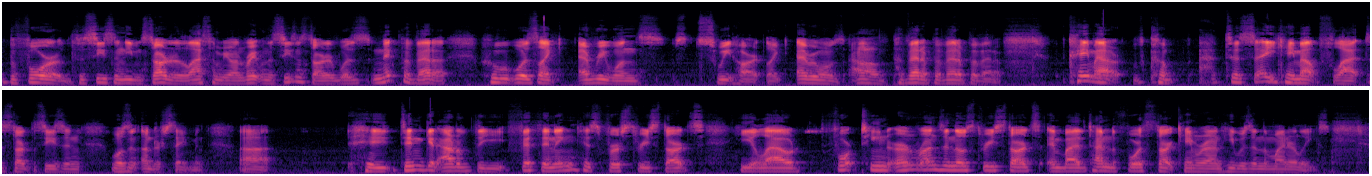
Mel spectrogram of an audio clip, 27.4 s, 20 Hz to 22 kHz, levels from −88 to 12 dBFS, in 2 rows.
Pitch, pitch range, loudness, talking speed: 125 Hz, 110-145 Hz, -24 LUFS, 180 wpm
